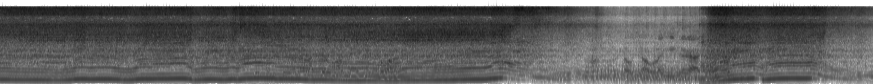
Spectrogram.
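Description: A chainsaw engine roars loudly, revving up and down.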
